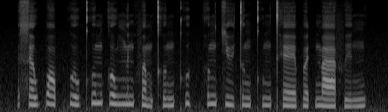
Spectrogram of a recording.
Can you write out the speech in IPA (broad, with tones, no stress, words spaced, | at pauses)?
sɐ˨˥wpɔː˨˥p̚kʷɐ˨˥wkʷʰɐ˥m ko˧wŋɵ˧nfɐ˨˩mkʰʊ˨˥ŋ kʷʰiː˥k̚hʊ˥ŋ t͡syː˨t̪ʊ˧ŋ kʷʰɪ˧ŋt̪ʰɛː˨pœː˧t̚ maː˨fɪ˨˧ŋ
